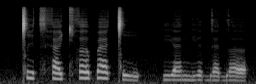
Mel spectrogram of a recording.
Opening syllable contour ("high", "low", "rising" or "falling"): high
